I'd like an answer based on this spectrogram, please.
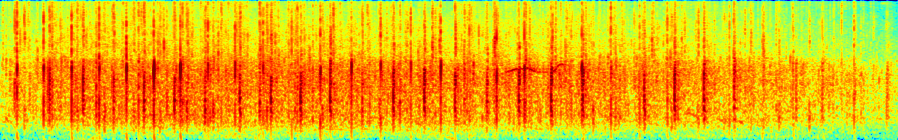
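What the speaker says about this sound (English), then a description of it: "let's give ourselves a big hand, an applause for being here" A lecture audience of students applauds steadily at a university talk, dense overlapping claps sustained throughout at moderate distance with no talking.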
